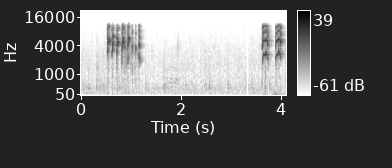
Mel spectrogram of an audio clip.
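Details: Rosy-faced lovebird kept as a pet, on a rainy day, gives a fast, chattering string of shrill chirps, falls quiet, then adds two loud separate chirps.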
